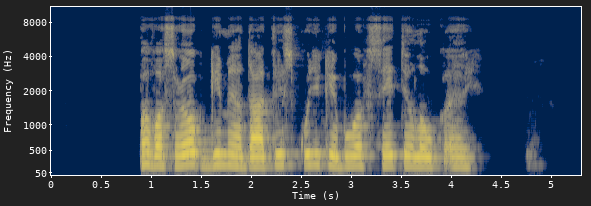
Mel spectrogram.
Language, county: Lithuanian, Marijampolė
